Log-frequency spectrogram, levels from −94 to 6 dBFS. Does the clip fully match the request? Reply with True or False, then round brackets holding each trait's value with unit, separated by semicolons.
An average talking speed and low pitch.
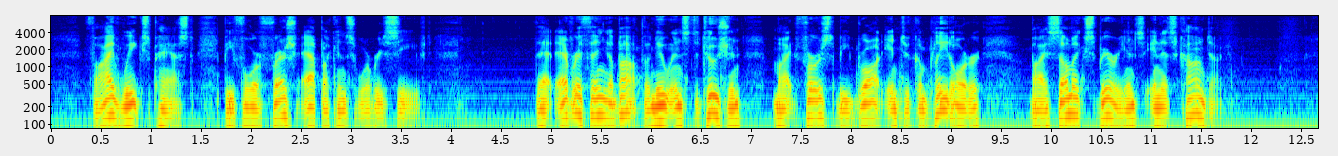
False (130 wpm; 105 Hz)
